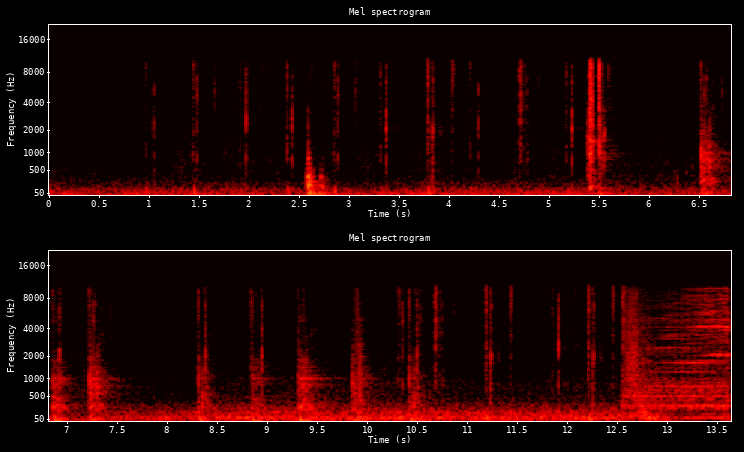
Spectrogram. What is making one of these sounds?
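Footsteps tap on a hard floor at a steady walking pace.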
